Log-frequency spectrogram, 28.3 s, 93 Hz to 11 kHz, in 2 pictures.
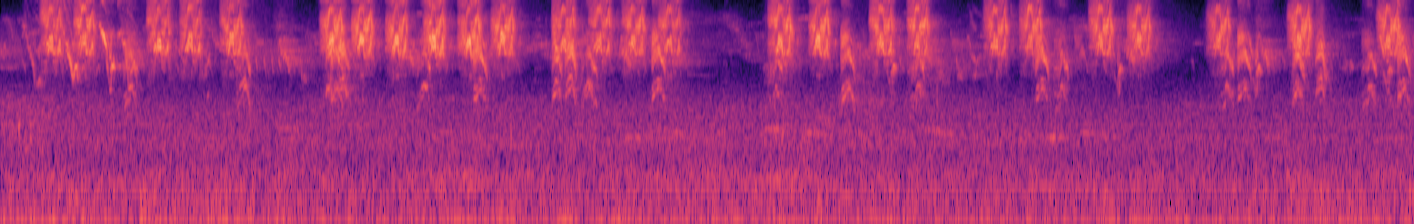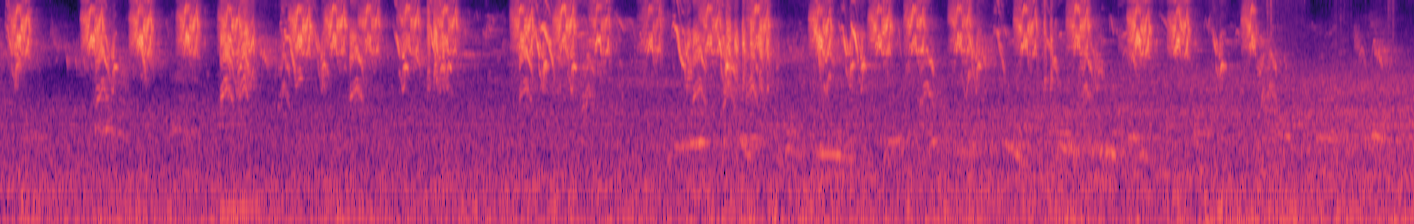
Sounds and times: noisy sparrows are playing on a tree 0:00.0 - 0:28.2

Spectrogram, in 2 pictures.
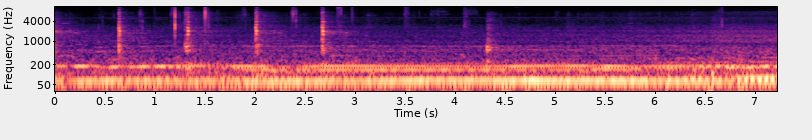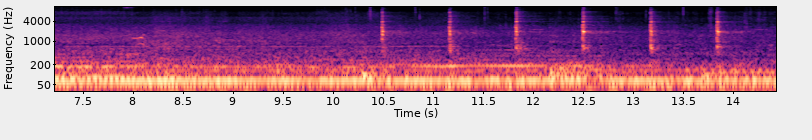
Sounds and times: Building a pedestrian bridge 0:00.0 - 0:14.4
People 0:00.0 - 0:14.4
Street traffic 0:00.0 - 0:14.4

